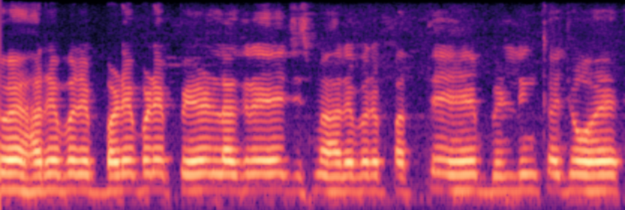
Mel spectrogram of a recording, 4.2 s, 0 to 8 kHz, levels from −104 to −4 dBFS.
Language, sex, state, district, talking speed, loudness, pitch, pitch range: Hindi, male, Maharashtra, Washim, 260 wpm, -16 LUFS, 190 Hz, 180-190 Hz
